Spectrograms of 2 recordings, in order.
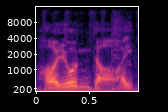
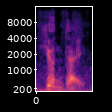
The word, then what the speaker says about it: Hyundai: Now, did you know that while us Brits say Hyundai, the correct Korean pronunciation is Hyundai?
